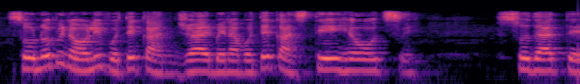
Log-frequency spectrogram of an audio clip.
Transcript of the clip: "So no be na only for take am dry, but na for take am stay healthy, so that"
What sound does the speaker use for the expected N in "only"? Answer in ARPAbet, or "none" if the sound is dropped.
none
